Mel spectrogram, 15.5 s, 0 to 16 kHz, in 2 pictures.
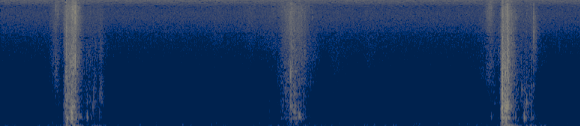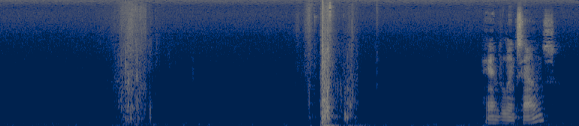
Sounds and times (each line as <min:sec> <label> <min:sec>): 0:06.7 leather bag being dropped and picked up 0:07.1
0:11.9 leather bag being dropped and picked up 0:12.5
